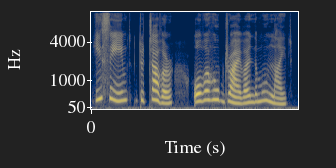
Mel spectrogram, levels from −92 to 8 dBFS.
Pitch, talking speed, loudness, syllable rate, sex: 270 Hz, 130 wpm, -16 LUFS, 4.3 syllables/s, female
